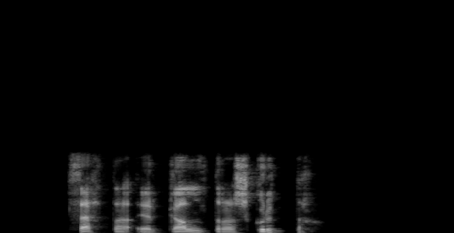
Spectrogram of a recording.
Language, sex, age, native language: Icelandic, male, 18-19, Icelandic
